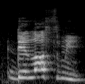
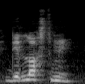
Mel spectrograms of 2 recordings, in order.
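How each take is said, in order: First: Much higher, just after a laugh; amused repeat. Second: Said in the usual way. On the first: Real, not acted. Telling viewers about losing track of colleagues' chat, amused repeat. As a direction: repeat it tickled, pitched right up.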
